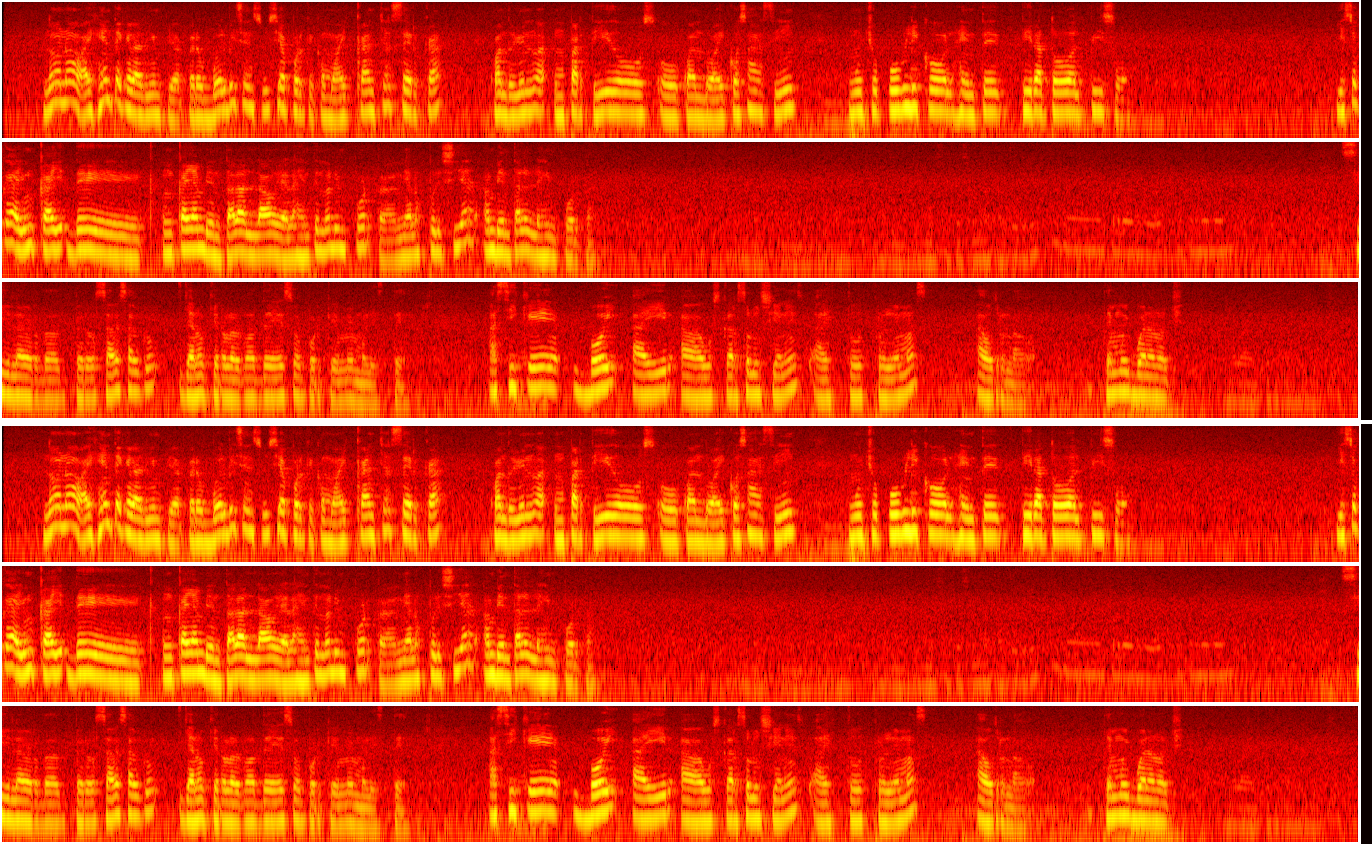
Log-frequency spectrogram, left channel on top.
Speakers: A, on the right; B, on the right.
A: No, no, hay gente que la limpia, pero
B: Ah,
A: vuelve y se ensucia porque como hay canchas cerca, cuando hay una- un, partido o cuando hay cosas así,
B: ah,
A: mucho público,
B: claro.
A: la gente tira todo
B: Se despreocupa.
A: al piso. Y eso que hay un calle de un calle ambiental al lado y a la gente no le importa, ni a los policías ambientales les importa.
B: Qué lástima, en verdad. Y una situación bastante triste como para el lugar que tienen ahí.
A: Sí, la verdad, pero ¿sabes algo? Ya no quiero hablar más de eso porque me molesté. Así
B: Está
A: que
B: bien,
A: voy a ir a buscar soluciones a estos problemas a otro lado. Ten muy
B: vale.
A: buena noche.
B: Igual que tengas buena noche.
